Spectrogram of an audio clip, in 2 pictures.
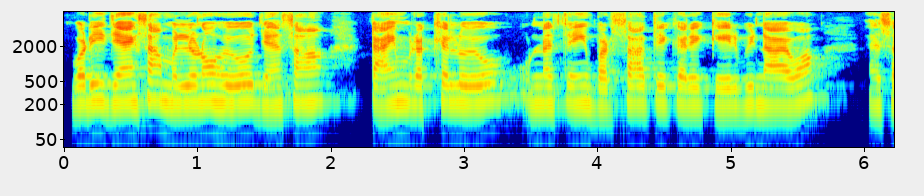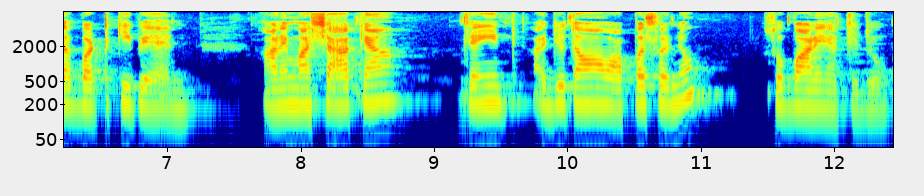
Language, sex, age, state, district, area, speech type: Sindhi, female, 60+, Maharashtra, Thane, urban, spontaneous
